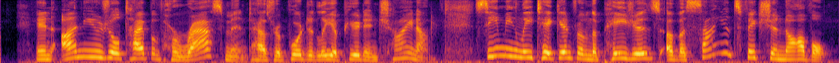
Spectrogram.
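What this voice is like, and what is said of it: Foreign-sounding accent in English. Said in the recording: “I love her accent. It's so close, yet so far east. ... it's wrong in all the right places.”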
